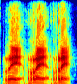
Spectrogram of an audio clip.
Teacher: रे का उच्चारण करोगे तो आपकी जो जीभ की नोक है वो कंपन कर रही होगी। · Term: लुंठित व्यंजन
